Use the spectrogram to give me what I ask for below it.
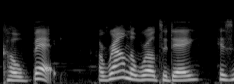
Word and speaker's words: Kobe: The only difference is that Kobe's name is pronounced Kobe, whereas the Japanese beef is pronounced Coobe.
